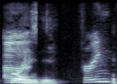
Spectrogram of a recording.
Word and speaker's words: Ferengi: and that was like, oh, yeah, all 10,000 years of Ferengi. I can't say their name. – Ferengi. It's a hard G.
